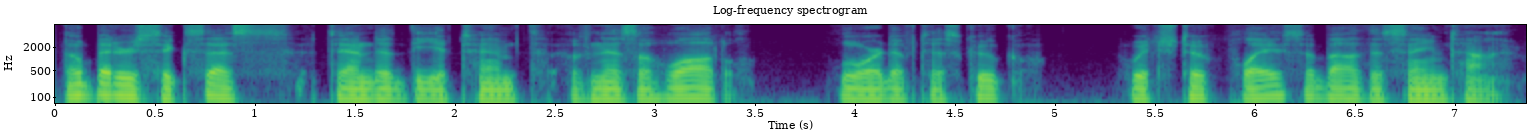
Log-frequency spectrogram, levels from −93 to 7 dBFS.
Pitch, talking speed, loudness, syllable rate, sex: 85 Hz, 145 wpm, -19 LUFS, 4.6 syllables/s, male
